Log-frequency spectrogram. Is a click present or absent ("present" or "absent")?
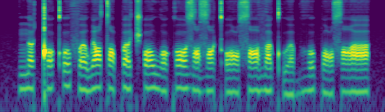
present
